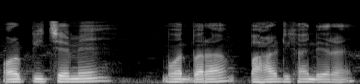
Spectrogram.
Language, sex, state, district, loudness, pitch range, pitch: Hindi, male, Arunachal Pradesh, Longding, -17 LUFS, 120-130 Hz, 125 Hz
